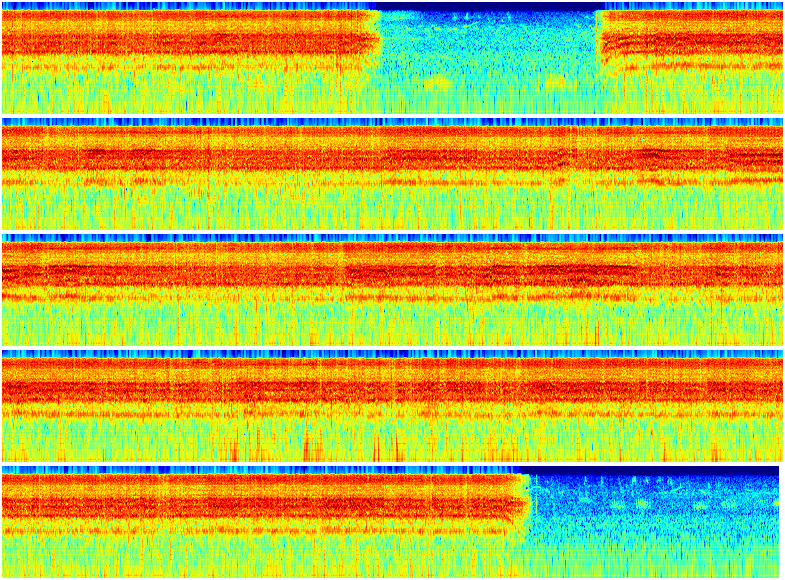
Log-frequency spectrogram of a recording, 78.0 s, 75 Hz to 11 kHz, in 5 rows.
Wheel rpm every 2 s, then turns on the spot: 160, 160, 160, 120, 0, 0, 130, 160, 160, 160, 160, 160, 160, 170, 160, 160, 160, 160, 160, 160, 170, 160, 160, 160, 160, 160, 160, 160, 160, 160, 160, 160, 160, 160, 160, 160, 80, 0, 0.
none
